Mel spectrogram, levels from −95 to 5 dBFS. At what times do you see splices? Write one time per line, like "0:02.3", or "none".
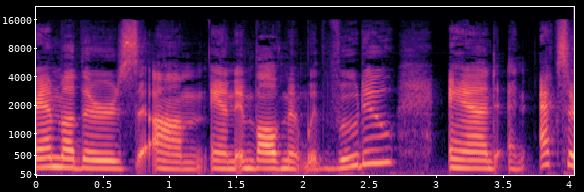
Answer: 0:01.3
